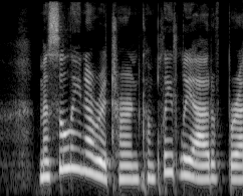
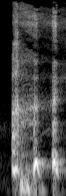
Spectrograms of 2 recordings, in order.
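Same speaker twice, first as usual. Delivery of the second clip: high burst of laughter; 10 semitones higher, 4 dB louder than usual. Real, not acted. Laughs at the dragon.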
